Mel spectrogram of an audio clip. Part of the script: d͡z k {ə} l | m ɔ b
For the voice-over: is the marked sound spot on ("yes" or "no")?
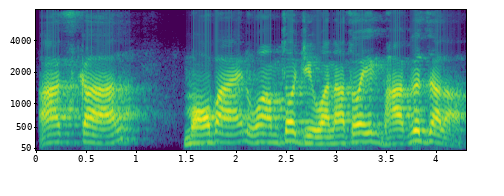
no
